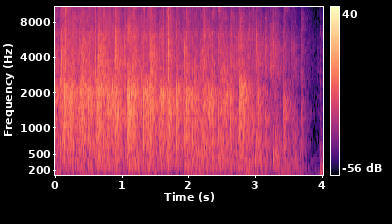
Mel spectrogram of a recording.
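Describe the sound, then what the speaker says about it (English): A poetry-reading audience at a college poetry café applauds a poet, a full, steady roomful of clapping that holds for several seconds and then quickly dies away. "Let's give him a round of applause"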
